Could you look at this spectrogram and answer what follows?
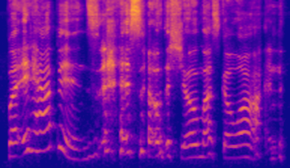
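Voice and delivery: laughing it off. Real, not acted. Teacher laughing off a student chewing in class, amused resignation. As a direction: shrug it off through real laughter.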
